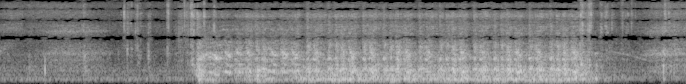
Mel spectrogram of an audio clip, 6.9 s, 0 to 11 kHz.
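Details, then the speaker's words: 2002 Ford F350 7.3 Powerstroke diesel cold start at about 34°F, glow plugs warmed two to three minutes, new glow plug relays: long steady cranking that never fires, hard start daily, nearly 8 minutes of trying; extended crank, no start. "again it's just not wanting to start this is everyday stuff"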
